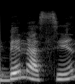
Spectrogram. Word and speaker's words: Benhacine: C'est Benassine. On ne Benassine. prononce pas le H quand on le prononce en français. OK. Mais, si jamais tu veux le prononcer en arabe, OK. c'est Benhassin.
